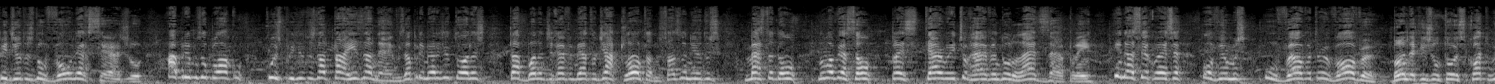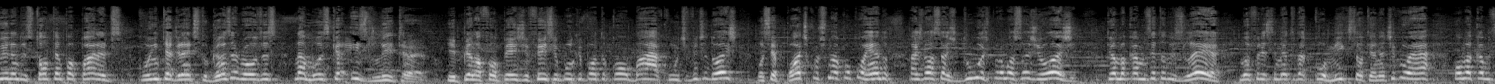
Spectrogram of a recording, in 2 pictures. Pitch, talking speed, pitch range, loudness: 255 Hz, 185 wpm, 230-275 Hz, -17 LUFS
